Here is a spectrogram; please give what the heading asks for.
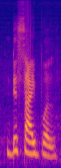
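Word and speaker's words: disciple: क्योंकि यहां पर एस और सी साथ में आ रहे हैं। इसलिए हमने सी को क्या कर दिया? साइलेंट कर दिया। तो हम इसको कैसे बोलेंगे? एक बार मेरे साथ बोलिए। डिसाइपल।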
